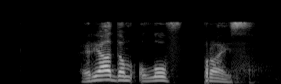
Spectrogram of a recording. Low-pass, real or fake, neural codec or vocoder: 7.2 kHz; fake; codec, 16 kHz in and 24 kHz out, 1 kbps, XY-Tokenizer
